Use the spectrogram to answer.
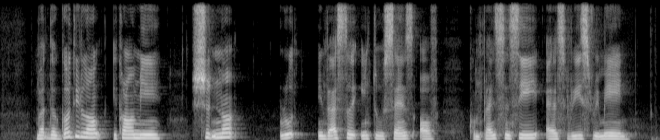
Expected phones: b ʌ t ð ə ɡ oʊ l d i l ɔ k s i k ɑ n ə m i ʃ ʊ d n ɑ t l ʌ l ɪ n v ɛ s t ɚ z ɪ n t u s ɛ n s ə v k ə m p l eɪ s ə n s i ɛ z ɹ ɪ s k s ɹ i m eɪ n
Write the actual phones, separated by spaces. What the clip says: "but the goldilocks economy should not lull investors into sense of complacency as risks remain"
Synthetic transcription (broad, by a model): b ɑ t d ə ɡ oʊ d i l ɔ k i k ɑ n ə m i ʃ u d n ɑ t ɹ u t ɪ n v ɛ s t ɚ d ɪ n t u s ɛ n s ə f k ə m p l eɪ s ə n s i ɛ s ɹ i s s ɹ i m eɪ n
